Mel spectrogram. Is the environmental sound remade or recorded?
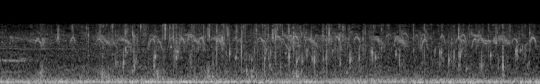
recorded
